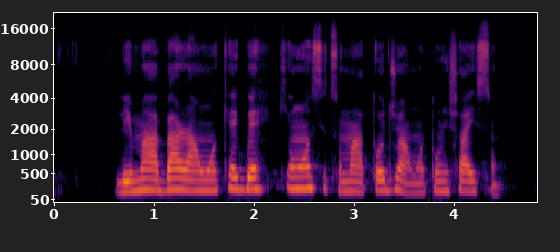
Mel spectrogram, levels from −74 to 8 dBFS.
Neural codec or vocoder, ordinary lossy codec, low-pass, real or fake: autoencoder, 48 kHz, 128 numbers a frame, DAC-VAE, trained on Japanese speech; none; none; fake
